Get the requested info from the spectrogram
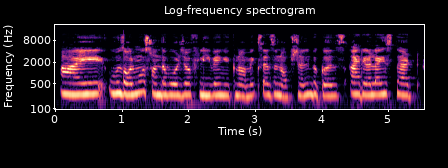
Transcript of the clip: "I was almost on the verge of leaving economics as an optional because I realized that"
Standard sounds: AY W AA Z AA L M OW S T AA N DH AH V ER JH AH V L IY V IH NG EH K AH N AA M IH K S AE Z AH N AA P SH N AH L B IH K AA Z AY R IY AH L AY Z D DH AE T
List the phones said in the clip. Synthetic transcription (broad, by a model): AY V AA Z AA L M OW S T AA N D AH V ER JH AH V L IY V IH NG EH K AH N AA M IH K S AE Z AH N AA P SH AH N B IH K AA Z AY R IY AH L AY Z D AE T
